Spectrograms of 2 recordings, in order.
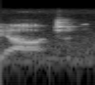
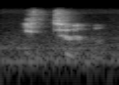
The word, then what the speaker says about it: Aten: It's normally pronounced as the Aten, but in truth, this hieroglyph is more like an e sometimes, or perhaps even an i. So, you could say Iten or Eten.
